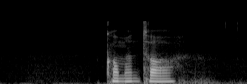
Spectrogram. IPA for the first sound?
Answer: kʰ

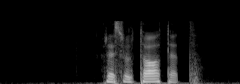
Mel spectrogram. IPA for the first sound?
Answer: ɾ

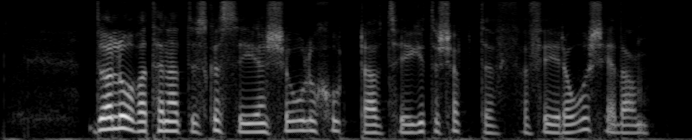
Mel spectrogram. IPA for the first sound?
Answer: d̪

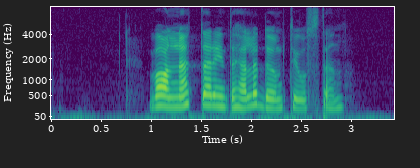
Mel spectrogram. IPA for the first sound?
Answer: v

